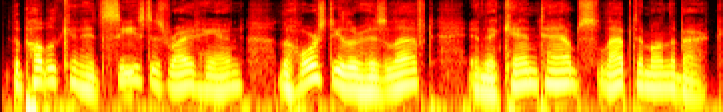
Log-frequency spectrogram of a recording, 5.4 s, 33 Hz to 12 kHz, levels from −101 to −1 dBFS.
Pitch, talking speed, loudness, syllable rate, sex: 125 Hz, 220 wpm, -16 LUFS, 5.7 syllables/s, male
